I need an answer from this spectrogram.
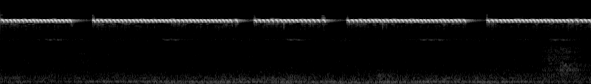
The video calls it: CICADA. ചീവീട്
